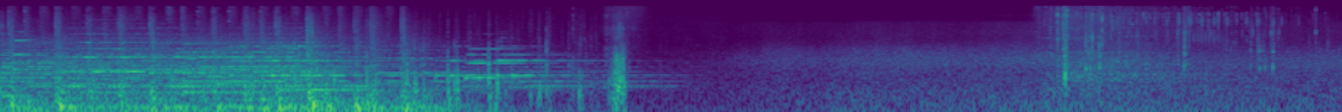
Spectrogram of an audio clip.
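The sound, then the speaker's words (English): Horse hooves gallop loudly for several seconds as a horse reaches the edge of a cliff and jumps into the air, fade into a brief quiet stretch after a sharp thud, then pound back in near the end. “And he's going to take a big horse jump into the air.”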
